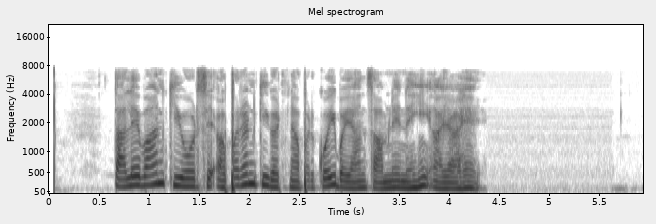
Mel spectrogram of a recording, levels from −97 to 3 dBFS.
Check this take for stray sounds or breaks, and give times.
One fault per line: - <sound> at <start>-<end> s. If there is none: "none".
none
